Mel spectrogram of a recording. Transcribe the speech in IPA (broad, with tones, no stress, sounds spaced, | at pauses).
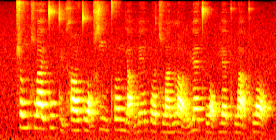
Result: ʈ͡ʂ ɤ˥ ŋ t͡s w a˥˧ ɪ̯ t̪ u˥˩ t̪ y̰˨˩ x ɑ˧˥ ʊ̯ t̪ w ɔ̰˨˩ ɕ i˥˩ n t̪ʰ ɤ˥ n̪ j ä̰˨˩ m e˧˥ ɪ̯ p ɤ˧˥ t͡s w a˧˥ n l ɑ̰˨˩ ʊ̯ l ɥ ɛ˥ t̪ʰ w ɔ̰˨˩ p j ɛ˧˥ pʰ w ä̰˨˩ pʰ w ɔ˥˩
